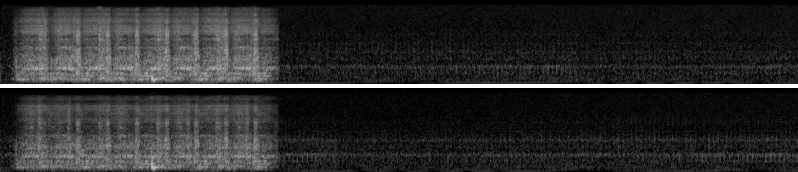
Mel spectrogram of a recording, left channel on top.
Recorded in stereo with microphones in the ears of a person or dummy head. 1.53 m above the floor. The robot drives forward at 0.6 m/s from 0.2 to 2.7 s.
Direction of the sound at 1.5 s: 75° right (ahead or behind).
